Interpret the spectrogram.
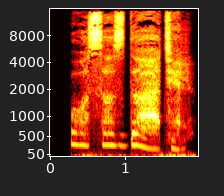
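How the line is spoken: Whisper. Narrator (Russian): прошептала

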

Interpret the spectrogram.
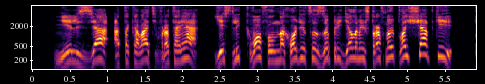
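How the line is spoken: Shrill yelling. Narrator (Russian): пронзительно завопила она

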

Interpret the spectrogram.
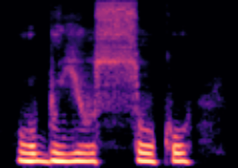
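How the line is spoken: Hissing through clenched teeth. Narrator (Russian): прошипел я, сжимая зубы

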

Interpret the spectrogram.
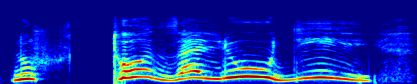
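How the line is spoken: Scolding through laughter. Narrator (Russian): сквозь смех выговаривала Ольга Александровна

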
